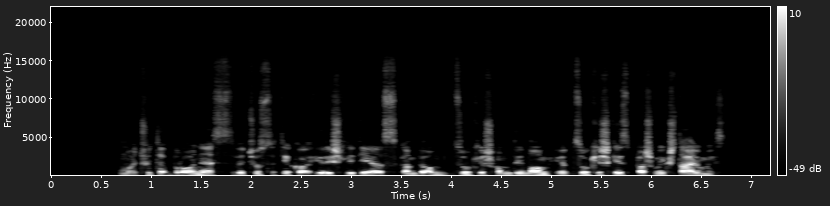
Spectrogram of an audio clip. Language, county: Lithuanian, Kaunas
